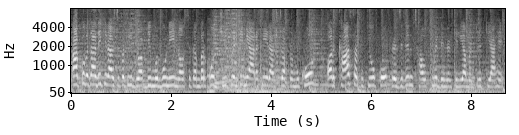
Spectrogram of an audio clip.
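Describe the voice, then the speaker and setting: A young woman anchoring a TV news bulletin in a studio, reading briskly and formally. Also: high-pitched, steady tone. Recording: broadcast bed music underneath.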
